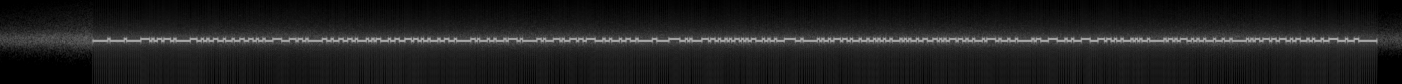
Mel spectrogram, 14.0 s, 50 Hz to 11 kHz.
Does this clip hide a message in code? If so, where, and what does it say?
Yes: RTTY (45.45 baud, 170 Hz shift) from 0.9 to 13.8 s, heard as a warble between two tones, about 2200 Hz centre. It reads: NWQI9 PIKBW 2G3GH O2VTX JRC5F QJ624 31BO9 6DN1S NCQOU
